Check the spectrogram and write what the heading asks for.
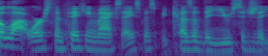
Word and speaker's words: Abmas: Kevin O'Banner, who ended up transferring to Texas Tech, and Max Asmus. It's spelled Abmas, but it's pronounced Asmus for whatever reason.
